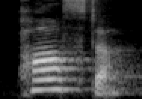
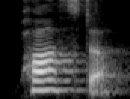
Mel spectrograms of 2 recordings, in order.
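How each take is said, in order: Both takes have the same delivery.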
